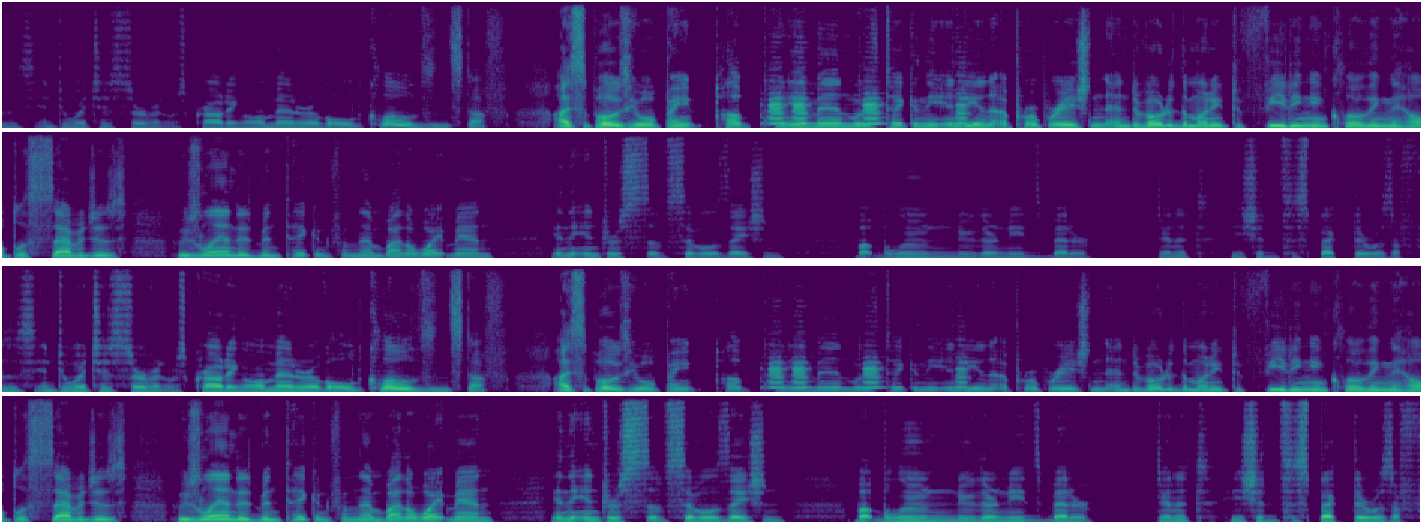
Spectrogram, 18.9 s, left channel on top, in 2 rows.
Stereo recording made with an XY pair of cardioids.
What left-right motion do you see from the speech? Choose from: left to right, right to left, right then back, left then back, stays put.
left then back.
